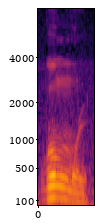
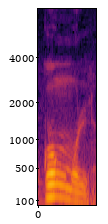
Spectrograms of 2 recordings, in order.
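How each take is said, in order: Both takes have the same delivery.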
